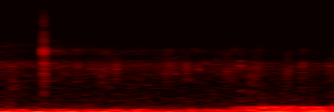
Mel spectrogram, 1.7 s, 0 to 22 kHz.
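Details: A blue whale recorded in the Atlantic gives a deep, steady moan, a low droning hum with a faint rising tone near the end. Blue whale calls fall between 10 and 40 Hz, partly below human hearing.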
